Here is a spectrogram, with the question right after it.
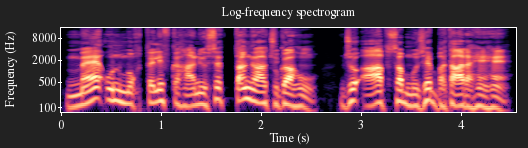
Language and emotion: Urdu, disgusted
